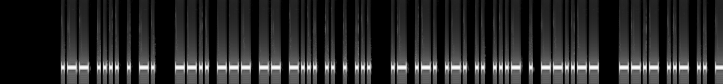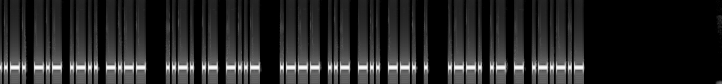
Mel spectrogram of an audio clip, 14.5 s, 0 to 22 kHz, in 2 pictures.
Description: Morse code, heard as a keyed tone, about 40 wpm, 700 Hz. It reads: WHEN ZOMBIES ARRIVE, QUICKLY FAX JUDGE PAT.
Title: Pangram Challenge v2 - 40wpm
